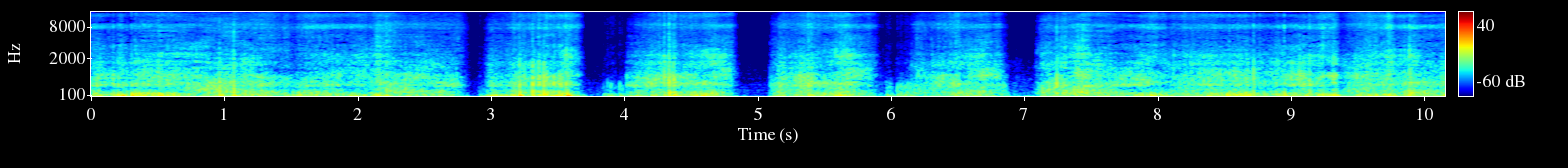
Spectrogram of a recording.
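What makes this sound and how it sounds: A small red-handled paint brush with dark bristles is swept rapidly across a solid, white, rectangular melamine foam sponge held in the hand. It makes a dense, scratchy, rustling sound with a heavy low rumble. The steady brushing breaks off in a few brief silent pauses before resuming.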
